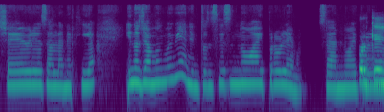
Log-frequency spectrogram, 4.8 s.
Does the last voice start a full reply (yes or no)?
yes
